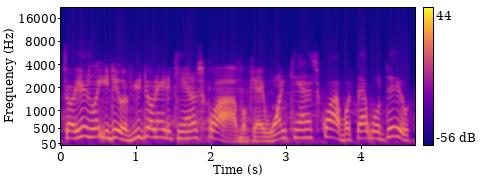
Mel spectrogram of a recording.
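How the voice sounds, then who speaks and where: Folksy guy doing a jokey rambling radio show, kinda high voice, muffled lo-fi sound. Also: big pitch swings, moderate pace, slight background noise. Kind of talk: rambling comedic radio monologue. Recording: muffled, dull lo-fi radio stream.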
